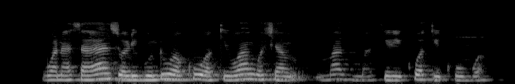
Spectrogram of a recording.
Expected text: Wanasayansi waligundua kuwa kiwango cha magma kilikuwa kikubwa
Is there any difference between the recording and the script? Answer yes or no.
no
